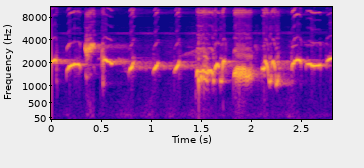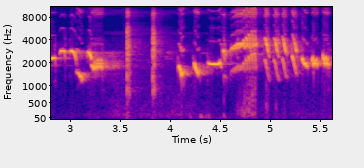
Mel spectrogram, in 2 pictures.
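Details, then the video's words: White-rumped shama in full song, used to provoke other shamas into singing; loud fast varied phrase of whistles, slurred notes and harsh chatter with rapid trills, continuous with one short break. "murai batu gacor SIANG MALAM GACOR TERUS, Cocok Untuk Memancing Emosi Burung Murai NGELOWO"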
